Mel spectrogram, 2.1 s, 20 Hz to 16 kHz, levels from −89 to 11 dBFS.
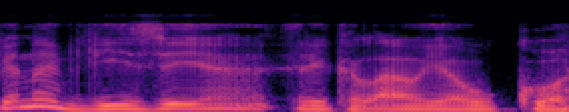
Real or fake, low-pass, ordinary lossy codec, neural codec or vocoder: real; 7.2 kHz; Opus, 24 kbps; none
